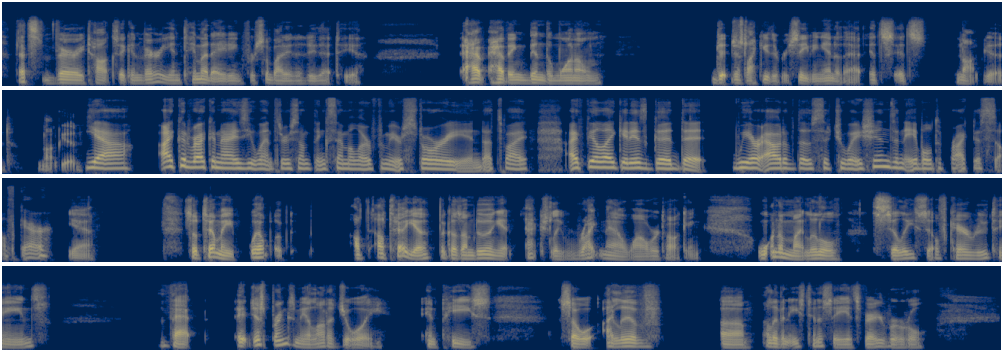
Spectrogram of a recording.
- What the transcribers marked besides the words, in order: none
- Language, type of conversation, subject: English, unstructured, How do you practice self-care in your daily routine?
